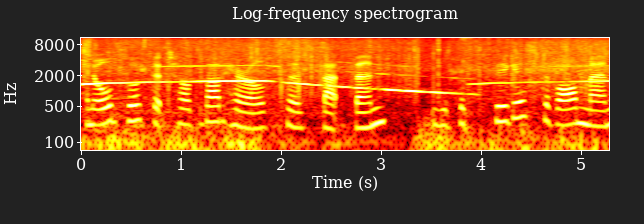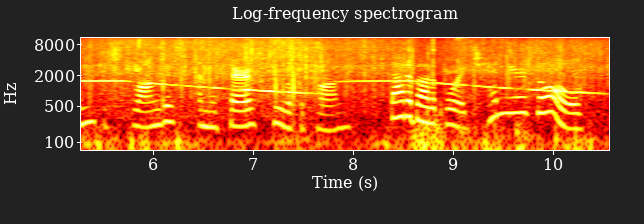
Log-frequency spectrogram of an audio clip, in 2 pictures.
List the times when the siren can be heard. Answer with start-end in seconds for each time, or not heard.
0.0-10.5.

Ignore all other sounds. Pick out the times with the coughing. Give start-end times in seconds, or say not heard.
not heard.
